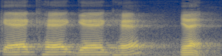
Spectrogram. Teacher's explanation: इनका उच्चारण स्थल होता है कंठ, कंठ की कोमल तालु। और इस वर्ण ध्वनि का नाम होता है कंठे ध्वनि।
